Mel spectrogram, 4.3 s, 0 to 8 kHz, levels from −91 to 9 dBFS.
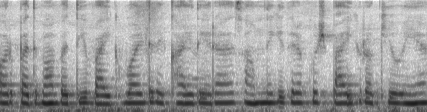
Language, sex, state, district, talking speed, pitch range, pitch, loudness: Hindi, female, Chhattisgarh, Rajnandgaon, 225 wpm, 240-255 Hz, 250 Hz, -14 LUFS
